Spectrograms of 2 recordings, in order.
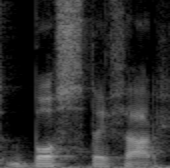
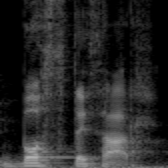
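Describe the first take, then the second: First: The s sounds like s, the z like th. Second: Both the s and the z sound like th. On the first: "distinción, which would be pronounced bostezar" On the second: "Ceceo, everything is a th sound"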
